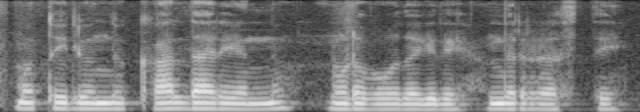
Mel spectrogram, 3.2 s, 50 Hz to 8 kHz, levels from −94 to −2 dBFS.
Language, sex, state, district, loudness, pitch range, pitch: Kannada, male, Karnataka, Koppal, -17 LUFS, 135-150 Hz, 145 Hz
